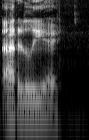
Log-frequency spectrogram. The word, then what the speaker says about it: atelier: Oh, it's pronounced atelier.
